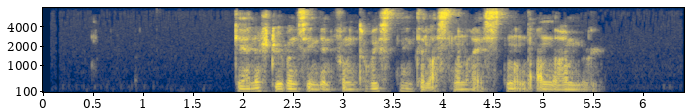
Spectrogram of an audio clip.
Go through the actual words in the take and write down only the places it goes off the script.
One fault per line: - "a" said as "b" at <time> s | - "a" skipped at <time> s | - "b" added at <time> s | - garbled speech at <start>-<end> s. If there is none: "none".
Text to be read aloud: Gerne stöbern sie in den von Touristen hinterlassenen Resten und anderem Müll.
none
